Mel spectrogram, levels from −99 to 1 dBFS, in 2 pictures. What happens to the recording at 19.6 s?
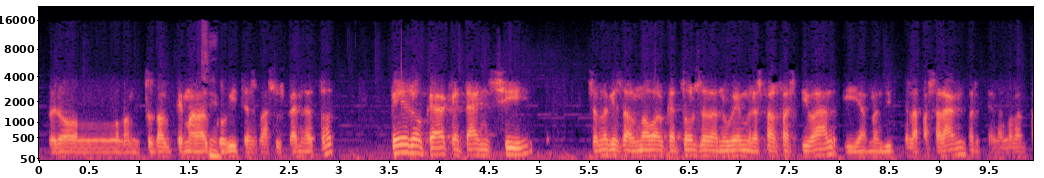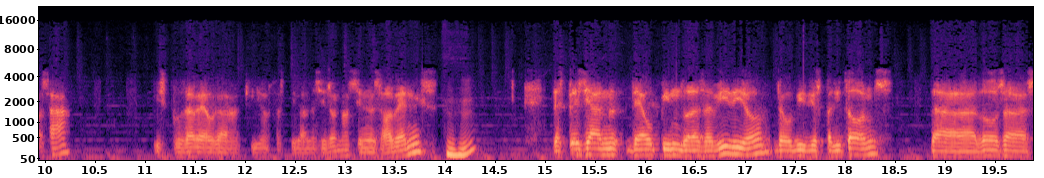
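Nothing goes wrong at 19.6 s; the audio plays through that moment intact, with no dropout, click or distortion.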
